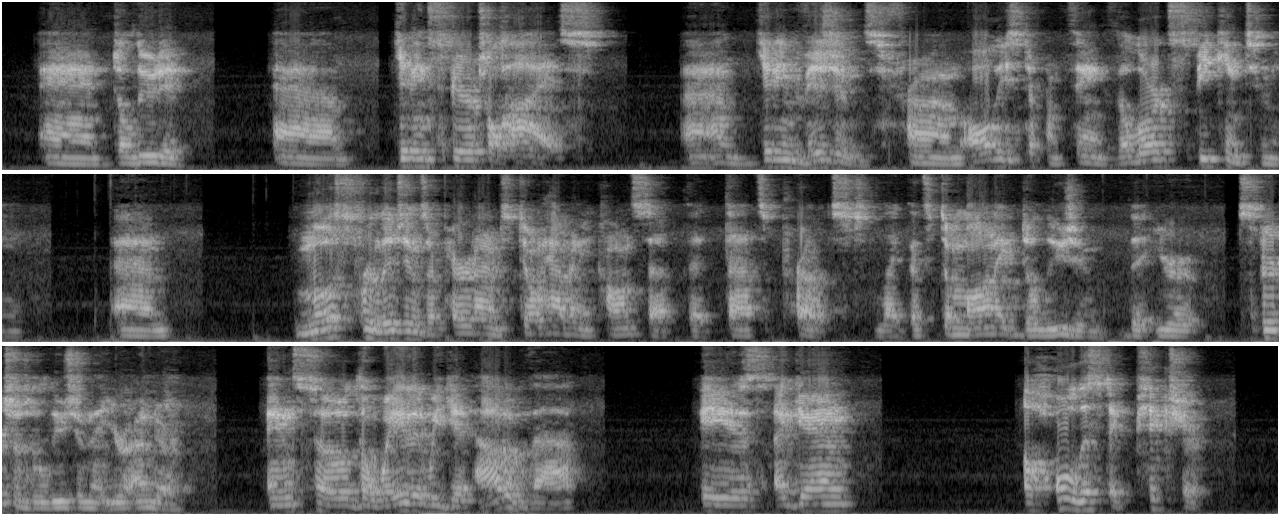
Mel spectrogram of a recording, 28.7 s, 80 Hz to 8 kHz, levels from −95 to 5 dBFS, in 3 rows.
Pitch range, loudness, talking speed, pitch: 95-130 Hz, -21 LUFS, 120 wpm, 105 Hz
